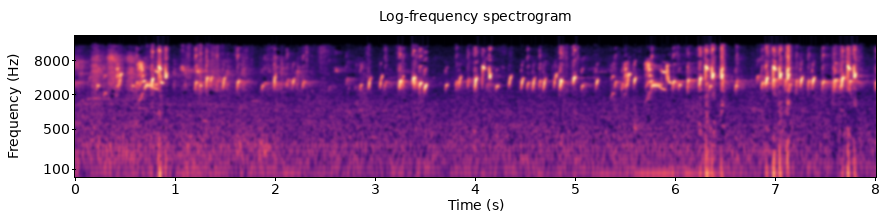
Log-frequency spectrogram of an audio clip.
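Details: Begging goldfinch chicks, high-pitched and insistent, calling parents to feed them: quieter chirping builds into fast, busy bursts of thin twittering notes toward the end, with scattered dry clicks.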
